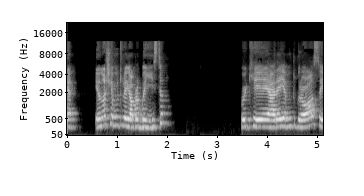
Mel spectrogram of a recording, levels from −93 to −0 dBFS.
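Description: From 2.29 to 3.08 s the speech turns into robotic sound from repeated short buffers. A rigid, metallic buzz at 100 Hz runs through it. Most of that stretch is repeats. The likely cause is late audio, patched by looping the last 10 ms while real audio is skipped.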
